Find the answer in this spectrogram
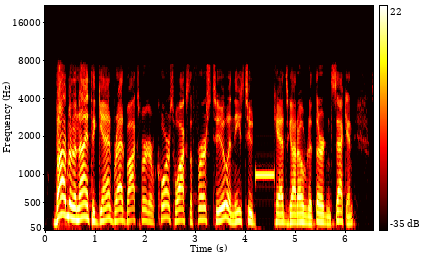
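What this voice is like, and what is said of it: Imitates a baseball announcer's voice. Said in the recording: “your impression of the Diamondbacks announcer”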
